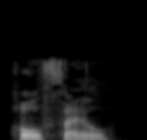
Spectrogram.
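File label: "wholesale", British; Business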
